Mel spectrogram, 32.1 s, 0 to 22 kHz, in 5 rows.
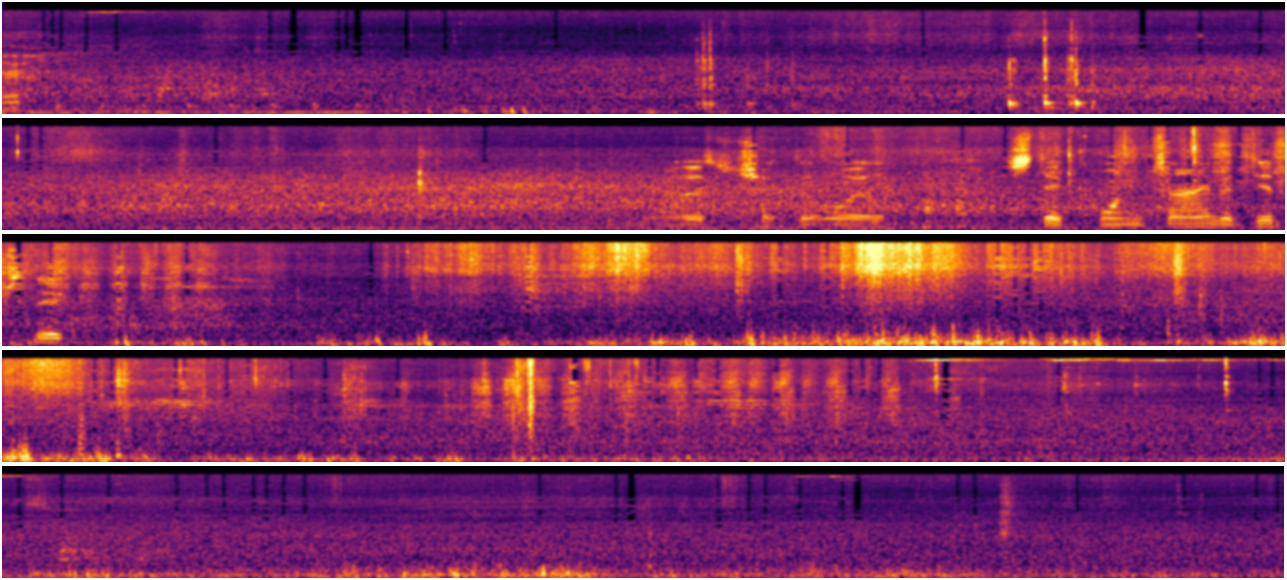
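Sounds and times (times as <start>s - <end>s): wind buffeting microphone: 0.0s - 8.4s, 9.9s - 32.0s.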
